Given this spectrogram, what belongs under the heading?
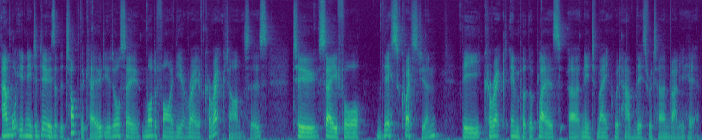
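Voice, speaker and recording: A man's voice: mid-range voice, a little slow. A man hosting an electronics tutorial, narrating each step in an informal, methodical, explanatory way. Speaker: host of an electronics tutorial channel.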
